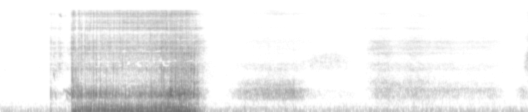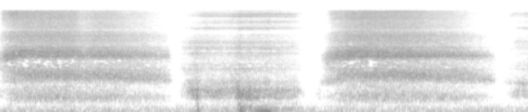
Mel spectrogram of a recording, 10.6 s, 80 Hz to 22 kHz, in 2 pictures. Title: snoring asmr sound 14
